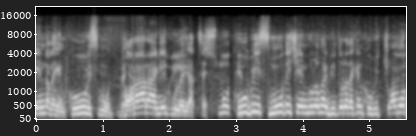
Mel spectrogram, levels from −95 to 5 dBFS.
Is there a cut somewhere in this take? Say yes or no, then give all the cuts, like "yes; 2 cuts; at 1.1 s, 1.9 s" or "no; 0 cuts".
no; 0 cuts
